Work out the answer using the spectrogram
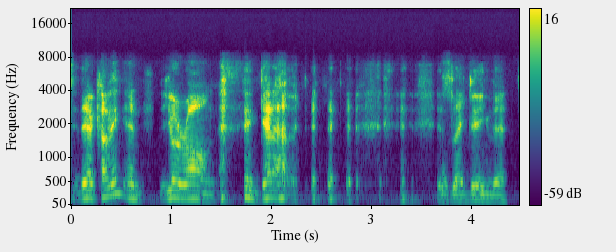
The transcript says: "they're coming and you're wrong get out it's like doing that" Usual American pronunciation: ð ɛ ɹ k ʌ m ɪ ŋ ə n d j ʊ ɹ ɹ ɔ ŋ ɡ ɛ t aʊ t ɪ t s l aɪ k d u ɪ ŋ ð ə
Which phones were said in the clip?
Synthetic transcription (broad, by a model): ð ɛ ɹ k ʌ m ɪ ŋ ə n j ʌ ɹ ɹ ɔ ŋ ɡ ɛ t aʊ t ɪ t s l aɪ k d u ɪ ŋ ð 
